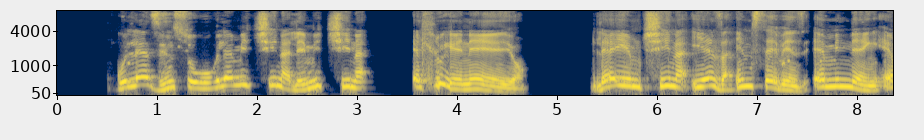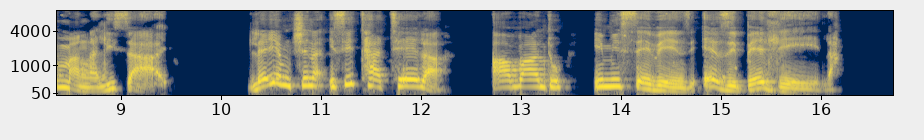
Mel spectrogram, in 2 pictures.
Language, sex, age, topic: North Ndebele, male, 25-35, health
